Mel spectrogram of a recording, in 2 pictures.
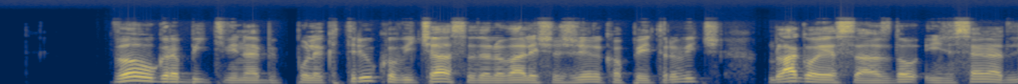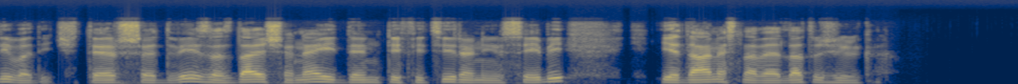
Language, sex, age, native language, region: Slovenian, male, 18-29, Slovenian, Central Slovenia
